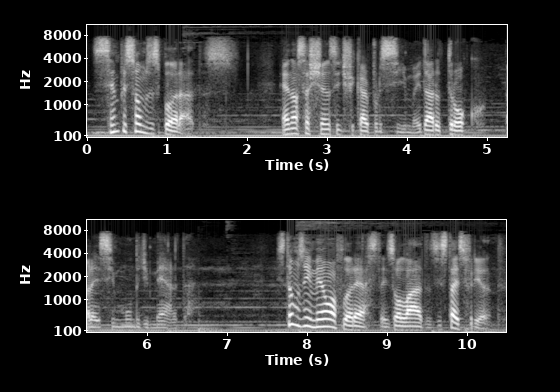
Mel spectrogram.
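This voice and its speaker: An actor with a Brazilian accent playing a manipulative undead necromancer in an audio drama, theatrical, grandiose and cajoling. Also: male voice, medium pitch, sing-song, normal speed, faint music behind, lightly acted. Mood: smug, cajoling. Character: undead male necromancer ancestor, smug, manipulative, persuasive villain.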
